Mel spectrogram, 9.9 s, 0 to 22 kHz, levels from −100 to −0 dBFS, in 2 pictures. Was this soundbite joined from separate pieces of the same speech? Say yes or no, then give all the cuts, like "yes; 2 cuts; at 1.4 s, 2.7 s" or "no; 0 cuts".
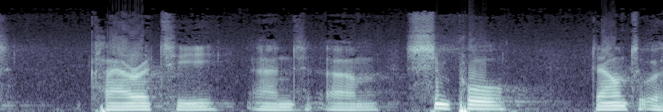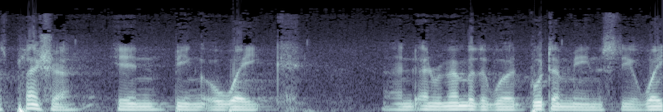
yes; 1 cut; at 1.8 s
